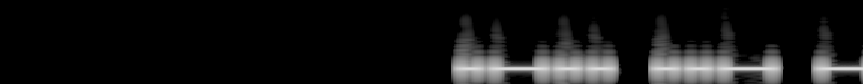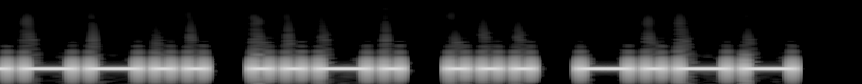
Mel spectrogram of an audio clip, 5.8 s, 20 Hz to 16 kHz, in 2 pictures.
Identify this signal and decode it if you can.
Morse code, heard as a keyed tone, about 22 wpm, 700 Hz. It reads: LU8FSY
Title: DXCC-100 Call Signs - 6 Characters - Repeated 2x - 22wpm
